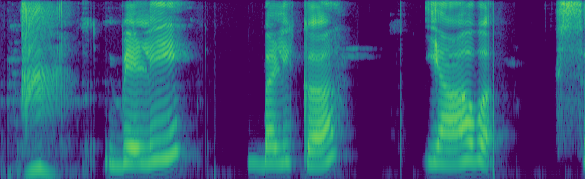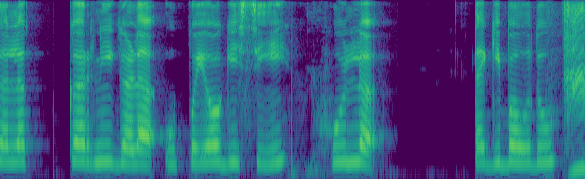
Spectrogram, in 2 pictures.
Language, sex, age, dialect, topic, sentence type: Kannada, female, 18-24, Northeastern, agriculture, question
